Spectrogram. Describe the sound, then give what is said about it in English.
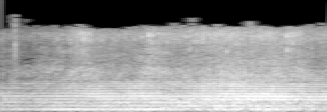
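A propeller airplane, following another plane, drones steadily overhead, its engine a loud, continuous buzzing hum with layered harmonic tones that swell slightly toward the end. No voices are heard. “Where did that other plane come from?”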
